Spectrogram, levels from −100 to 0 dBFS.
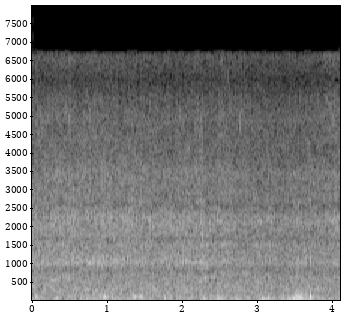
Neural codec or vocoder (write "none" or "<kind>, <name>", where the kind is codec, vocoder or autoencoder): vocoder, WaveNeXt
